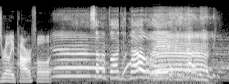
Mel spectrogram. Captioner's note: excited chatter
